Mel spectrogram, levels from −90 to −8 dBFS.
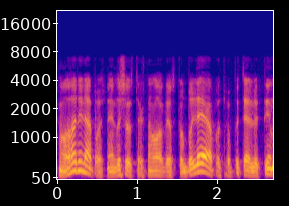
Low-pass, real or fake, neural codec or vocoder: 7.2 kHz; fake; codec, 16 kHz, 1 kbps, FunCodec, trained on LibriTTS, 50 frames a second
